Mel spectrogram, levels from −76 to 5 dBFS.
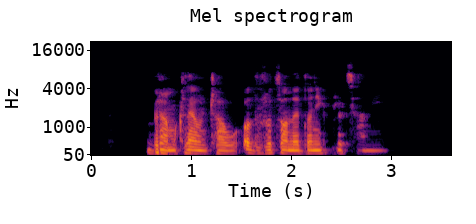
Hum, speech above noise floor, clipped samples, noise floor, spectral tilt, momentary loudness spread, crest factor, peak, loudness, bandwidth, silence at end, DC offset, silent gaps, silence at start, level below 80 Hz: none; 62 dB; under 0.1%; -83 dBFS; -5.5 dB/octave; 15 LU; 20 dB; -2 dBFS; -21 LUFS; 9.8 kHz; 0.65 s; under 0.1%; none; 0.55 s; -58 dBFS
